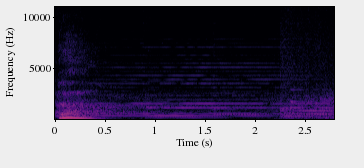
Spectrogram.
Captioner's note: person sighing; ambient music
